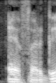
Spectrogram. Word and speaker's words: ФРГ: Дело в том, что при такого рода аббревиатурах мы должны произносить буквы так, как они называются в алфавите. И действительно, с точки зрения правильной русской речи, мы должны говорить ФРГ и ФСБ, потому что название буквы звучит как F.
